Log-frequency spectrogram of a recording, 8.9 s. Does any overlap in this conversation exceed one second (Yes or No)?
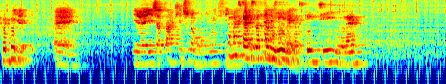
Yes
